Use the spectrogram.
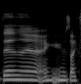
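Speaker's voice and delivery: ordinary delivery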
